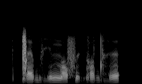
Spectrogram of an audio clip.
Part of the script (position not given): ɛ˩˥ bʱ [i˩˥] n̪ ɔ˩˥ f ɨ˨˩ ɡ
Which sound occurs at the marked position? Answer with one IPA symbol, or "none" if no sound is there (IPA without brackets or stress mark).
i˩˥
